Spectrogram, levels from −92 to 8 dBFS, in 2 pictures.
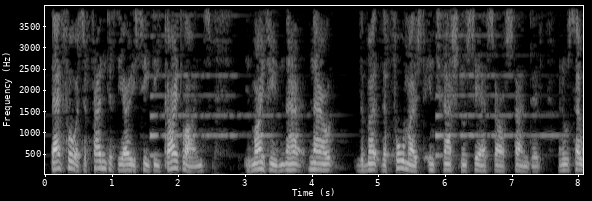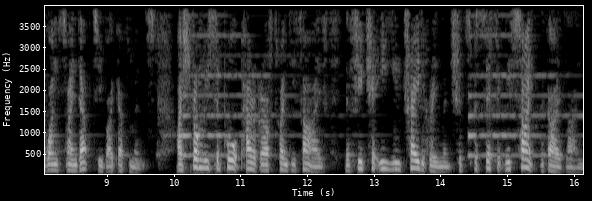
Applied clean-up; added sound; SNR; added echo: classical method WPE with log-MMSE.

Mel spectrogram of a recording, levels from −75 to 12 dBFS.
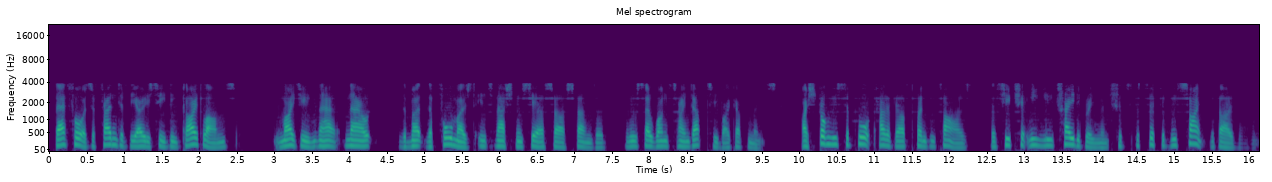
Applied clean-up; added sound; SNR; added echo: neural separator model SepFormer WHAMR!.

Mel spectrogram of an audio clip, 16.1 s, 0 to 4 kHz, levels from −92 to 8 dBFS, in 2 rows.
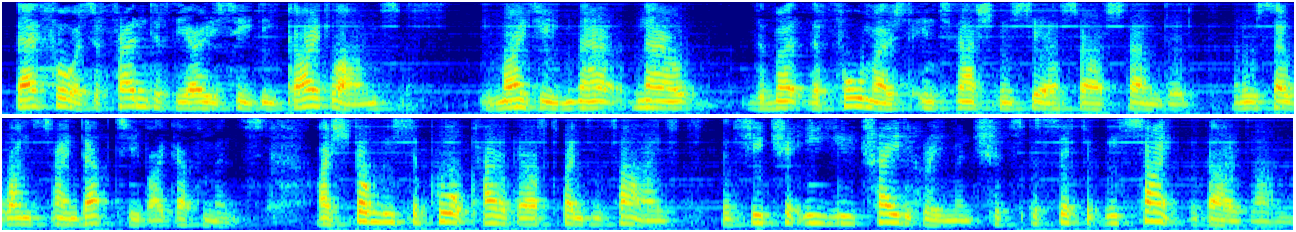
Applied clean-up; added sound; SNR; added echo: neural separator model SepFormer DNS4.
